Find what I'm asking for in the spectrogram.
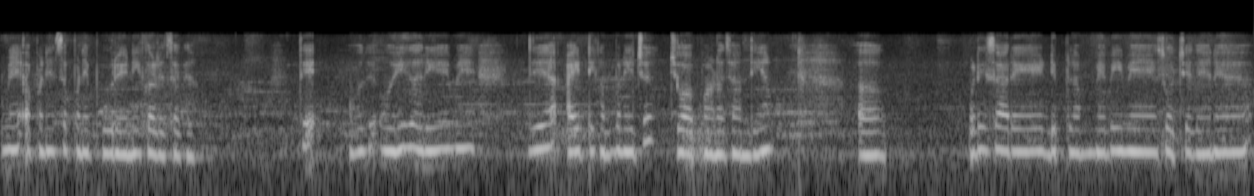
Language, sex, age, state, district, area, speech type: Dogri, female, 18-30, Jammu and Kashmir, Udhampur, urban, spontaneous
